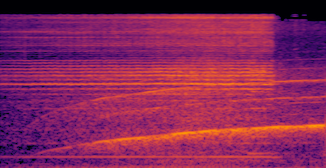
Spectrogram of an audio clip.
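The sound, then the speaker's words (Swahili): A government ambulance siren wails upward in pitch over a low rumbling engine. The tone grows steadily louder and holds near the top of its sweep. “Ni gari la wagonjwa maarufu kwa jina la ambulance likiwa limembeba Rupert ambaye anaelekea nyumbani.”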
